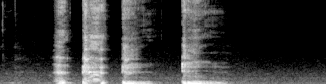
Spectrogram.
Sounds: Throat clearing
